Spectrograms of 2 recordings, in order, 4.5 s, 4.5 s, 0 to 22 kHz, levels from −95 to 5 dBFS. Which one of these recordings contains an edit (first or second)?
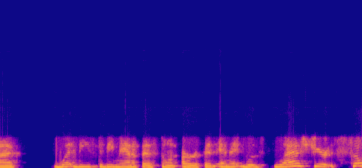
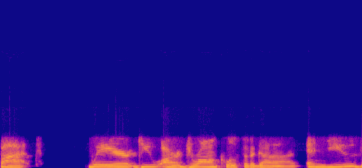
first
